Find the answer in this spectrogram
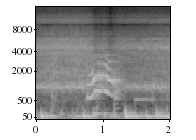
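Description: Aerosol insect spray can hissing in one continuous burst of about two seconds, aimed at a spider on the wall. A short rising-and-falling squeal comes about a second in, over background music.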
